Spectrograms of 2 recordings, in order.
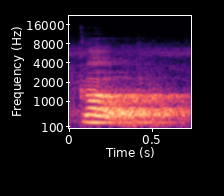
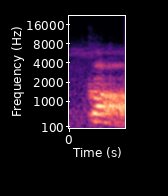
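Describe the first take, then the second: First: Said in the usual way. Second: का said with a clear drawn-out aa; long aa sound. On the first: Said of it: "ध्वनि है वो change हो जाती है". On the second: Shown as a demonstration. Teacher showing children how का sounds with the aa matra. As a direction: open the vowel wide on का. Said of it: "आ से हम उच्चारित करेंगे".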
